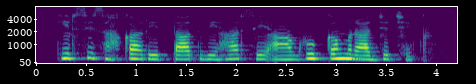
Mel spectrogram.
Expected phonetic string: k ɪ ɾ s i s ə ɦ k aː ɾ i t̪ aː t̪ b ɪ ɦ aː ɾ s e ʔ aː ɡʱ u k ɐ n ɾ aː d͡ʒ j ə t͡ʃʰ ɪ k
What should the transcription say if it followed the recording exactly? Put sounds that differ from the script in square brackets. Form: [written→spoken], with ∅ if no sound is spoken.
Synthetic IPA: k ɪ ɾ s i s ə ɦ k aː ɾ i t̪ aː t̪ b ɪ ɦ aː ɾ s e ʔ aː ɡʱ u k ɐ [n→m] ɾ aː d͡ʒ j ə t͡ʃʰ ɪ k

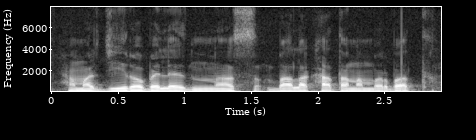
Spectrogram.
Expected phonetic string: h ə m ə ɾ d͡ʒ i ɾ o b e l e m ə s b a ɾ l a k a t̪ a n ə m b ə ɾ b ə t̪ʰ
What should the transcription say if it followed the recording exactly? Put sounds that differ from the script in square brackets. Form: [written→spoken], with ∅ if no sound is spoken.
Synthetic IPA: h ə m ə ɾ d͡ʒ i ɾ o b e l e [m→n] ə s b a [ɾ→∅] l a [k→kʰ] a t̪ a n ə m b ə ɾ b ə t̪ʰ

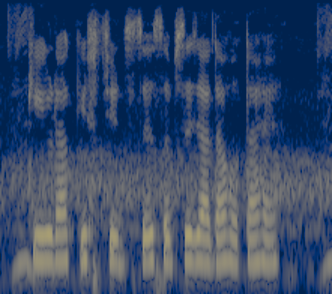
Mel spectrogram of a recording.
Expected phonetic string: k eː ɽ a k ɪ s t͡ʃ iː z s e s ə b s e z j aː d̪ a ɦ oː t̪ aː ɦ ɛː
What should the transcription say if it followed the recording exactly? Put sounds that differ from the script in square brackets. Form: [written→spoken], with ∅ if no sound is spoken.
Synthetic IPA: k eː ɽ a k ɪ s t͡ʃ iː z s e s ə b s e z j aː d̪ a ɦ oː t̪ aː ɦ ɛː

